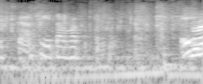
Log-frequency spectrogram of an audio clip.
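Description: Quiet, murmured speech from a woman's voice, with a louder word starting near the end.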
